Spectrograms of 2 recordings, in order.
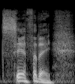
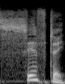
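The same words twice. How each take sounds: First: It is said with an extra middle syllable. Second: It is said with only two syllables. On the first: The speaker calls it wrong. "where people call it safety. Safety first. There's no entity in it" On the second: The speaker calls it right. "It's safety"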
